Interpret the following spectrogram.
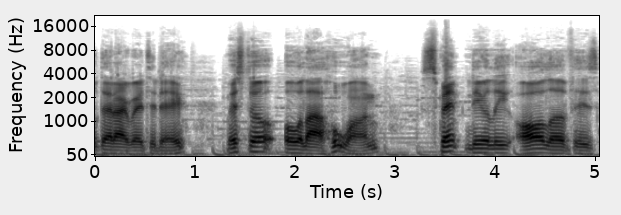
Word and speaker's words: Olajuwon: former houston rockets back uh basketball player hakeem o la huwan i want to make sure i pronounce his name correctly according to the article that i read today mr ola huan spent nearly all of his 18-year career in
